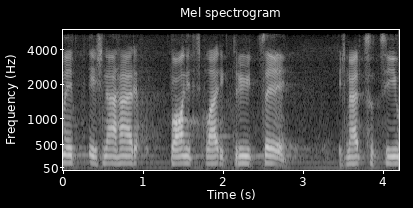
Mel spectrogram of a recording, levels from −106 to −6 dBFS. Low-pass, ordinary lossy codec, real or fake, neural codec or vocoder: 5.4 kHz; none; fake; codec, 32 kHz, 1.9 kbps, SNAC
